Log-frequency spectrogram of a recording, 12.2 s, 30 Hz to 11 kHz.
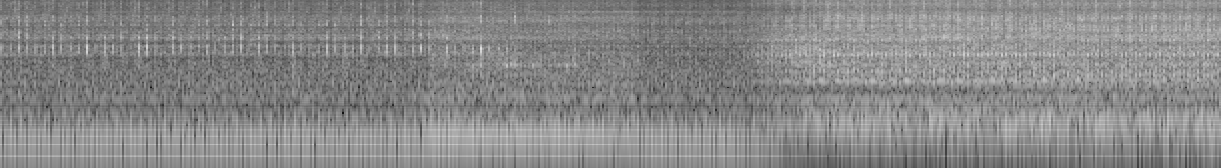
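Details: Volvo 136 kW engine at idle: steady light ticking, roughly three a second, over an even idle; owner unsure whether normal, cause not determined.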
